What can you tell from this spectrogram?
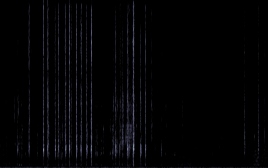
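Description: Resealable zip-lock coffee bag being pressed shut: rapid crackling clicks in two runs, around one second and two and a half seconds in.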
